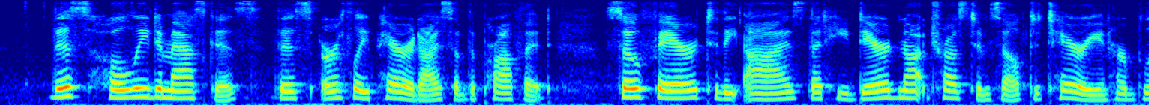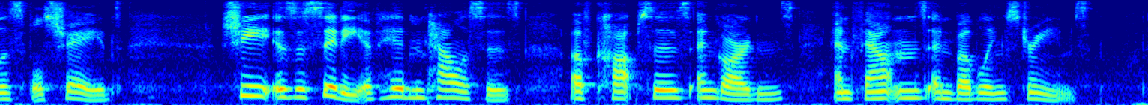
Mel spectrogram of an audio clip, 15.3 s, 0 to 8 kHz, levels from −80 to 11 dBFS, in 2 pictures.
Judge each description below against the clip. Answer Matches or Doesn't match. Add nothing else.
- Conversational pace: Matches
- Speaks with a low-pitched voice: Doesn't match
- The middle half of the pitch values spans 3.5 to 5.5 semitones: Matches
